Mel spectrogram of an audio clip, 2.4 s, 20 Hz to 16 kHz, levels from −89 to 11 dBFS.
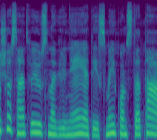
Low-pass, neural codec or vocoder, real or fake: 14.4 kHz; none; real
